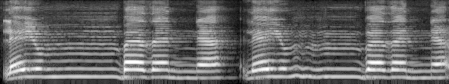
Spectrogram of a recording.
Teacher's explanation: അപ്പം നമ്മളവിടെ നൂനിൻ്റെ സൗണ്ട് കേൾക്കേയില്ല, മീമിൻ്റെ സൗണ്ടാണ് കേൾക്കുക. ഇത് ഈ നിയമത്തിൻ്റെ പേരാണ് ഇഖ്ലാബ് ചെയ്യുക.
